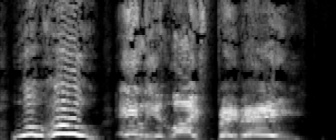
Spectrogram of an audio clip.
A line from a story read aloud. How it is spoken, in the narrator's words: He laughed loudly, hysterically, breathing heavy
